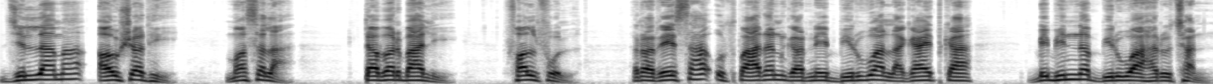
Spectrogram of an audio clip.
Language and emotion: Nepali, neutral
